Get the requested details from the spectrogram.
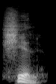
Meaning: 1. chink, crack; gap, opening 2. fissure; cleft
- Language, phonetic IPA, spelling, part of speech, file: Russian, [ɕːelʲ], щель, noun, Ru-щель.ogg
